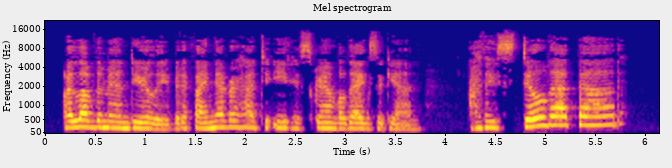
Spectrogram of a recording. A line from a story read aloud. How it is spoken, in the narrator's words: Morgana asks, joining in the laughter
